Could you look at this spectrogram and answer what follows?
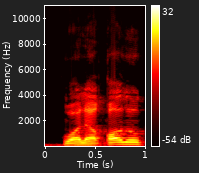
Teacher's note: قاف کو موٹا کرنا ہے، دال پر قلقلہ کریں گے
